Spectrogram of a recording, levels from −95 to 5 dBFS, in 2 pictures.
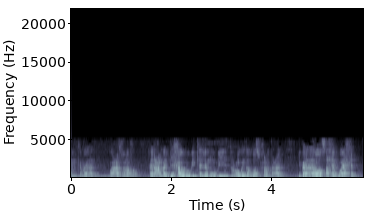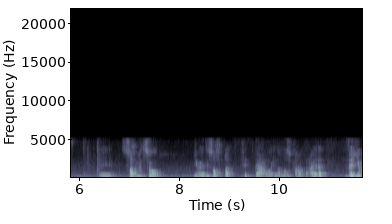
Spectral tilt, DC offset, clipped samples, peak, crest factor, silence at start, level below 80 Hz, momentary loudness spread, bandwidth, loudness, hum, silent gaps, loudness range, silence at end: -6 dB/octave; under 0.1%; under 0.1%; -16 dBFS; 18 dB; 0 s; -56 dBFS; 16 LU; 5.2 kHz; -34 LUFS; none; none; 6 LU; 0 s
